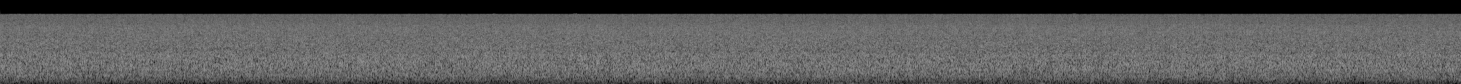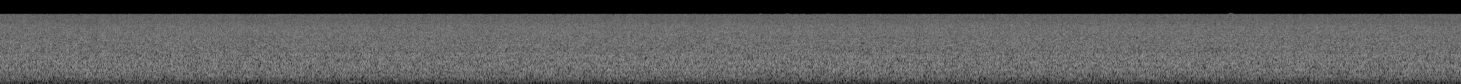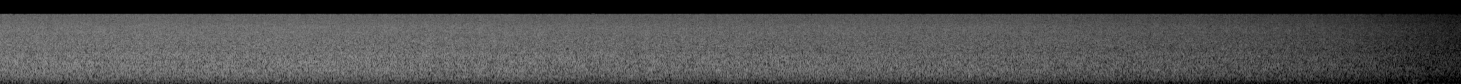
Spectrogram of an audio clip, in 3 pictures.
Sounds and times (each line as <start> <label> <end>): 0.0 Medium-sized waterfall 43.8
